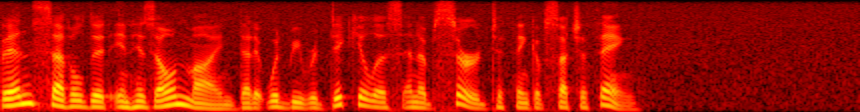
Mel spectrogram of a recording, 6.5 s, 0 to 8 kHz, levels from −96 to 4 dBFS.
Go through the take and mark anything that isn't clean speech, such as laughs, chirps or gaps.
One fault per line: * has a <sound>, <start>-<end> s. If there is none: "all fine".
all fine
